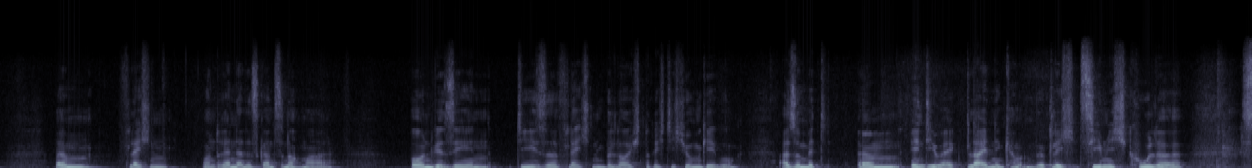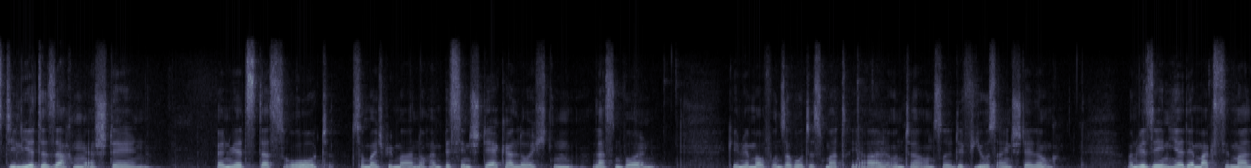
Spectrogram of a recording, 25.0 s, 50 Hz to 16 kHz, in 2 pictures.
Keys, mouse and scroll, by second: 1.3 scroll down 1, 1.5 scroll up 1, 2.6 F12, 4.9 scroll down 1, 5.1-6.8 scroll up 1, 15.2-17.0 scroll down 1, 17.9 Escape, 18.3-20.2 scroll up 1, 20.2 click, 20.7 scroll down 1, 21.2-22.1 scroll up 1, 22.1-25.0 drag.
